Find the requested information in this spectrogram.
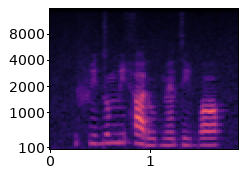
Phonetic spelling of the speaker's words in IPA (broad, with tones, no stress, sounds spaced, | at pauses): f i˧ d o˦ m i˦ h a˦˨ ɾ u˨ b ɛ̃˨ t i˨ b ɔ˧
